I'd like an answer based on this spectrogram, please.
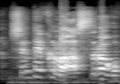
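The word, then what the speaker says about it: Sinterklaas: 어떻게 바뀌게끔 되어지냐면 이 네덜란드 사람들은 이 산크토스 니콜라스를, 이 라틴어의 이름을 뭐라고 자기들 네덜란드식으로 발음했느냐면은 신테클라스라고 발음을 한 거예요.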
